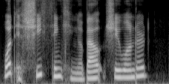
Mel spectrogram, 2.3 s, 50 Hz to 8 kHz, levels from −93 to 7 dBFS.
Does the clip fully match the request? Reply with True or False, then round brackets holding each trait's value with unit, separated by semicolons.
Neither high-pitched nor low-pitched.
False (220 Hz)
